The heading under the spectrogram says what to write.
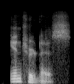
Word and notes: intrados: American English

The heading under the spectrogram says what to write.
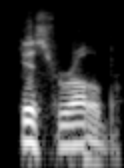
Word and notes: disrobe: American English

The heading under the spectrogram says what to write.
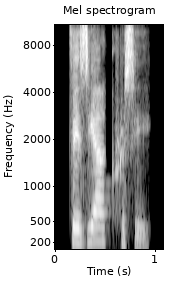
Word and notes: physiocracy: Indian

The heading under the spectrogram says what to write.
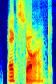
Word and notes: exarch: American English

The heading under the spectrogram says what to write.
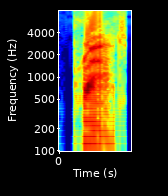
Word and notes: prat: American English

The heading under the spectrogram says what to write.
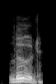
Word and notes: lewd: American English

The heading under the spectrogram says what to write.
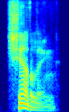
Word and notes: shaveling: British English

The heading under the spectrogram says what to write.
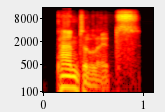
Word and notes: pantalets: British English

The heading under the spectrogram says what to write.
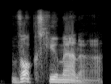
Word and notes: vox humana: British English

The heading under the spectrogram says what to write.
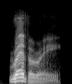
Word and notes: reverie: British English

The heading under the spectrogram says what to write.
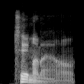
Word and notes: tinamou: British English

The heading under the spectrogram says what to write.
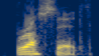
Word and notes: russet: American English

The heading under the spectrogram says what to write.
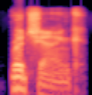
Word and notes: redshank: British English

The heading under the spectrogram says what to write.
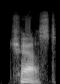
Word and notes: chest: American English

